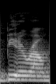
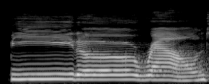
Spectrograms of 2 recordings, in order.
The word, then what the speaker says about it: beat around: So to beat around the bush. And the pronunciation is beat around. So we have a flap T there, beat around, beat around.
